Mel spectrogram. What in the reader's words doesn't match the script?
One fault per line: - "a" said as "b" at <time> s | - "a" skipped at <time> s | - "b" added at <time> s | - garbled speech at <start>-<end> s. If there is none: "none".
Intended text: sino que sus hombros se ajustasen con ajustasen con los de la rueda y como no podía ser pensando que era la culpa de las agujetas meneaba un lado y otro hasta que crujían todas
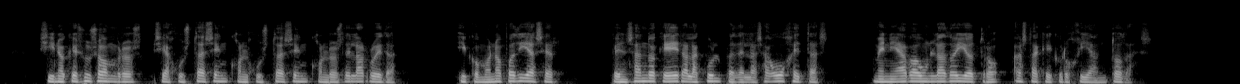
none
